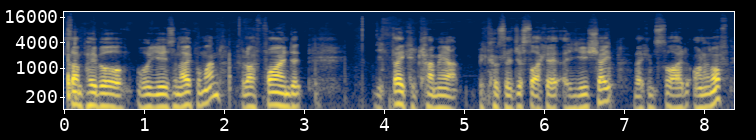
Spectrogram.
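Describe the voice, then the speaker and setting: A man's voice: mid-range voice, fairly even intonation, normal speed, a little mellow, slight background noise. Middle-aged man giving practical DIY instructions. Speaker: DIY presenter. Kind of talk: casual step-by-step tutorial. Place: outdoors at a car engine bay and inside the vehicle cab.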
